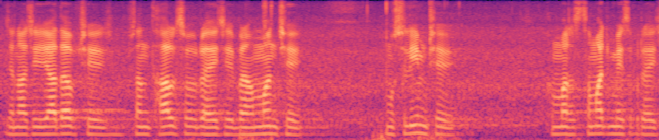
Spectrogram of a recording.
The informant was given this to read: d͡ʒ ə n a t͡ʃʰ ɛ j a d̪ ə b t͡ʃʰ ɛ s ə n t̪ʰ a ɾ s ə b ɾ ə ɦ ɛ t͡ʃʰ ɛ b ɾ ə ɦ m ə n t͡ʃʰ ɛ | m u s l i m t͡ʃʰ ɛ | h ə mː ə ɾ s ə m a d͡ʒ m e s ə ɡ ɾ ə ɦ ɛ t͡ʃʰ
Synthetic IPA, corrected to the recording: d͡ʒ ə n a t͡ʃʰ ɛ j a d̪ ə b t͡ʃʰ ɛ s ə n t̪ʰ a l s ə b ɾ ə ɦ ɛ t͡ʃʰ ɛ b ɾ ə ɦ m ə n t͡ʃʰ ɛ | m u s l i m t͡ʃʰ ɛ | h ə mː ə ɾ s ə m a d͡ʒ m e s ə b ɾ ə ɦ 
